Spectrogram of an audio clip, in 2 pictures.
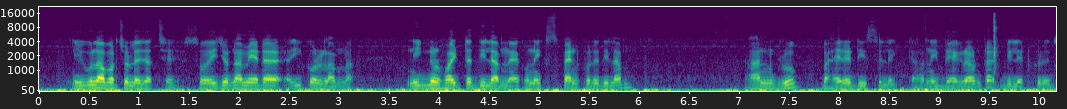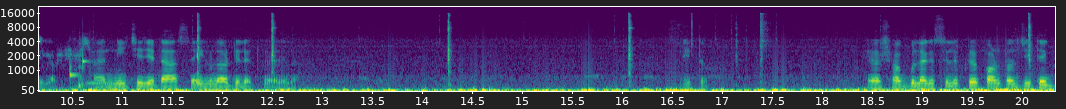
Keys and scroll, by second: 9.5 Delete, 16.8 ctrl+space, 19.9 ctrl+g.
